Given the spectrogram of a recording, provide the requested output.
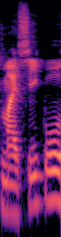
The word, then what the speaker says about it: MySQL: or my sequel database MySQL is pronounced my sequel so throughout this video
